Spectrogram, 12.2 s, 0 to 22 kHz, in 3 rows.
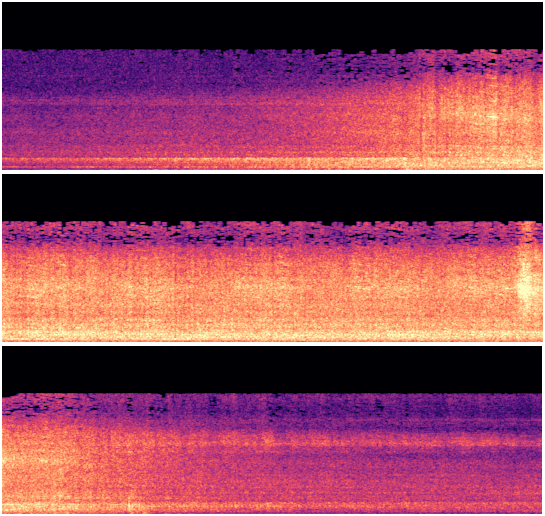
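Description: Akita Shinkansen E3 series Komachi electric train passing through at speed. Its rumble and wheel-on-rail rushing noise build up, stay loud through the middle and fade away near the end, with one brief sharp crack about eight seconds in.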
